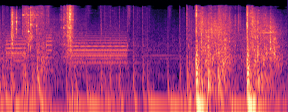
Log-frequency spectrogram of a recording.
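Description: Pistol gunfire crackles in a Call of Duty VR shooter, a few loud thumping shots near the end amid dense game noise and rapid clatter.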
